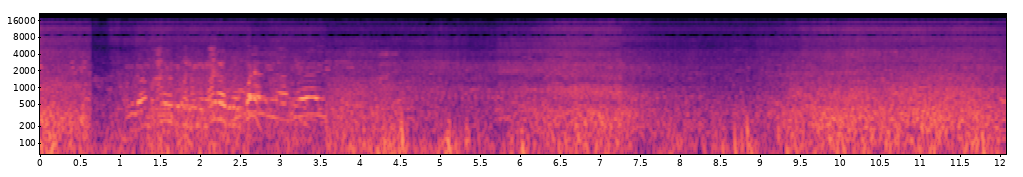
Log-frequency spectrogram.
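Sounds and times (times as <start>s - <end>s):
surf washing onto beach: 0.0s - 12.0s
wind rumbling on microphone: 3.3s - 12.0s.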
